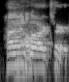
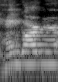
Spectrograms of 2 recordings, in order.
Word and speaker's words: Hungarter: sense because you know my last name is hungarter you know it's not that hard to say hungarter it's how it's pronounced but you don't know how many people murder that maybe it's nine letters it's to it's too s I've seen hangartner I've seen Gartner when I play play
